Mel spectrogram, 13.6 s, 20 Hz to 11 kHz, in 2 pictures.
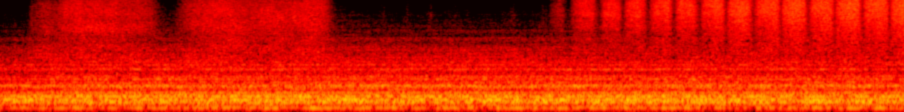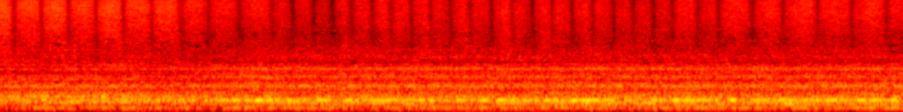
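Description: Sanding a wooden plywood cabinet with 220-grit sandpaper, a steady rubbing.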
